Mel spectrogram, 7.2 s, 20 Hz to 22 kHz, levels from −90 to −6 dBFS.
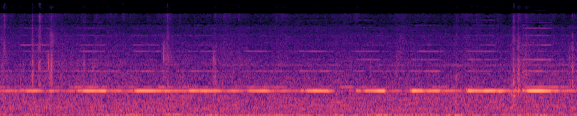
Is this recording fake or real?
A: real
